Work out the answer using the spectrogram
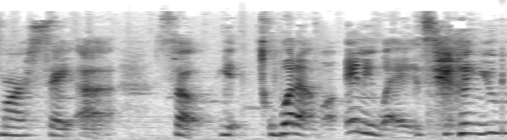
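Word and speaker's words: Marsai: It has apostrophe at the end over the I, and it's, the A is silent, I guess, because it's spelled M-A-R-S-A-I, but it's Marseille.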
